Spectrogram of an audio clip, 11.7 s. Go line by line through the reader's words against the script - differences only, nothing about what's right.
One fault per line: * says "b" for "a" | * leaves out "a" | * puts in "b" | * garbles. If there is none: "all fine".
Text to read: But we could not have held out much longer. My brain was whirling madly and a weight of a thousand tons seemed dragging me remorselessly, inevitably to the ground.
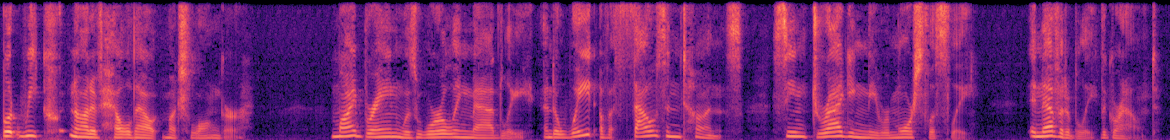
* leaves out "to"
